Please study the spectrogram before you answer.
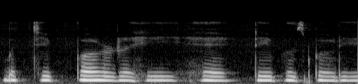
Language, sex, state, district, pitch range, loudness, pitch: Hindi, female, Delhi, New Delhi, 180-195 Hz, -15 LUFS, 190 Hz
